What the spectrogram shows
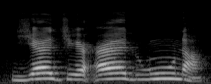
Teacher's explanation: اس میں جیم ساکن پر آواز ہلکی سی اچھلتی ہے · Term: قلقلہ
